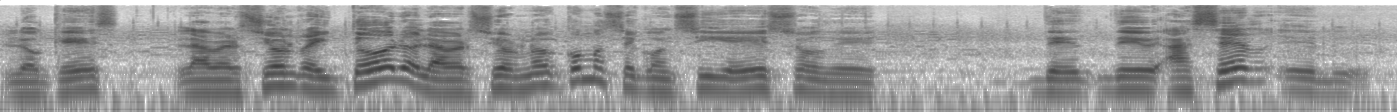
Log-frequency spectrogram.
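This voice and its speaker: A man co-hosting a radio show, asking halting, searching questions. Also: mid-range voice, expressive, soft background music. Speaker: radio co-host. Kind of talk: casual radio interview chat. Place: radio studio.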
